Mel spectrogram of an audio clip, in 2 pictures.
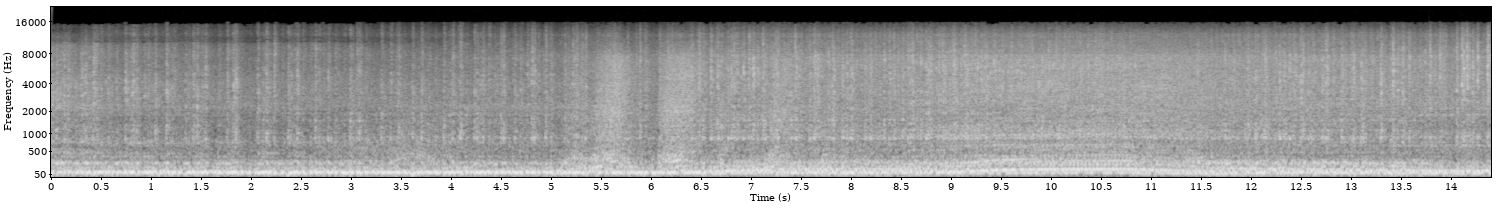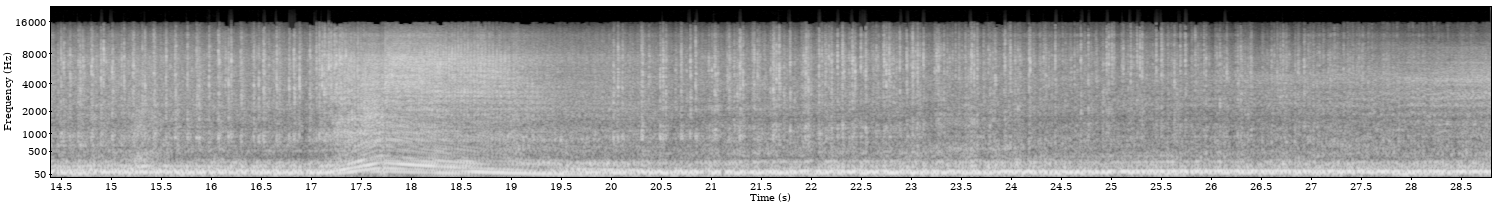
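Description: Loud hot-rod engine idling steadily, revved up and back down about nine seconds in and revved again, more sharply, around eighteen seconds.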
